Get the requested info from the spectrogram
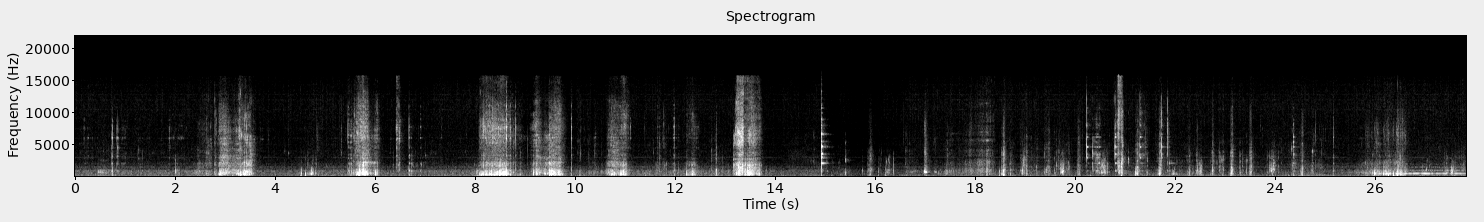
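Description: Close-miked eating sounds: a person biting and chewing cold naengmyeon noodles and crunchy spicy kimchi. There are several louder noisy bursts about half a second long in the first half, then a run of small crunching clicks, and a brief steady tone near the end.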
